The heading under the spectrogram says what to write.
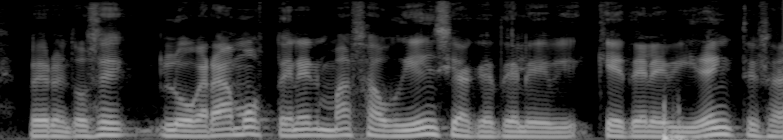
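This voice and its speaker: In a quiet setting, a man talks fairly fast, his intonation fairly even. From Puerto Rico, Ponce; Puerto Rico. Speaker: radio host. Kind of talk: casual chat. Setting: studio. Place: studio. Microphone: studio mic.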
